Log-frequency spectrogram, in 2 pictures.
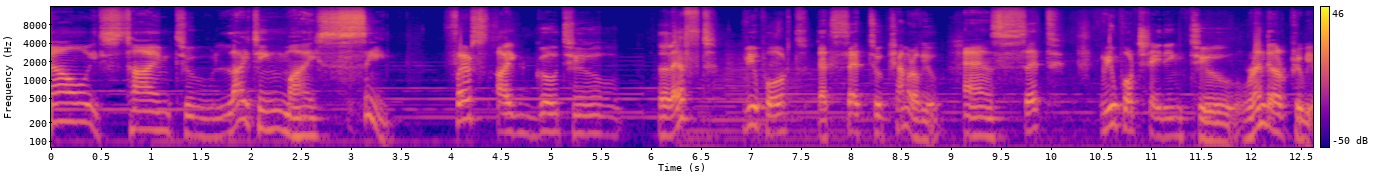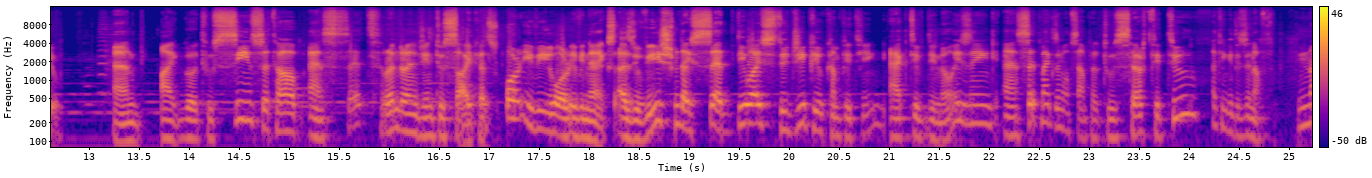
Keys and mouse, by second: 0.3-1.0 drag, 9.8 click, 12.9 click, 13.6-15.1 drag, 17.7-19.6 drag, 20.4 click, 20.9-23.3 drag.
